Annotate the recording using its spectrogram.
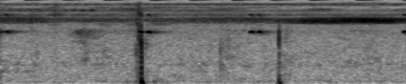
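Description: Crickets chirping steadily in the background, a continuous high-pitched trill with faint repeating pulses. Two sharp clicks cut through, about one and a half and about three seconds in.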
